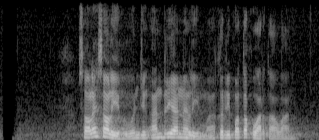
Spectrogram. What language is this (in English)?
Sundanese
